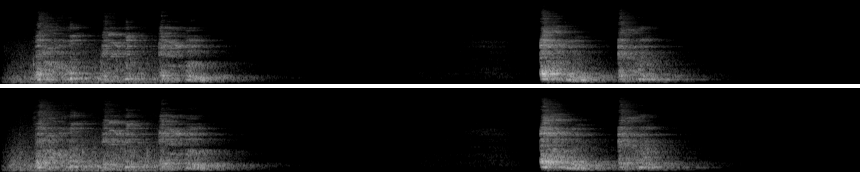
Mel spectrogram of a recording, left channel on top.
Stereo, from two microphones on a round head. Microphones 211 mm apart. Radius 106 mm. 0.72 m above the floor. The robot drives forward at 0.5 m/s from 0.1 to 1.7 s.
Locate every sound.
0.3 s a cough: 25° left (ahead or behind), 3 m; by 6.5 s 20° left (ahead or behind), 3.5 m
